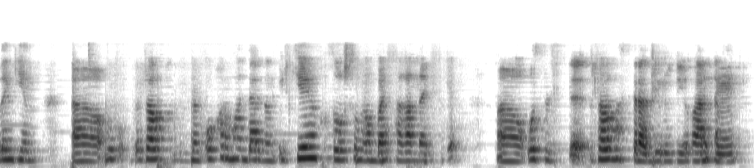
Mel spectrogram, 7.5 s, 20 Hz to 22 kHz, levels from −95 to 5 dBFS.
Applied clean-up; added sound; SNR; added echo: neural mask model DeepFilterNet 3.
